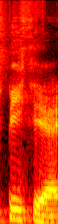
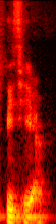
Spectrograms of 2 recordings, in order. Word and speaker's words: Pythia: Yes, it's Pythia. It's actually named after a Greek oracle, the Oracle of Delphi. Yeah. So it has Greek origins, and the correct pronunciation is Pythia.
